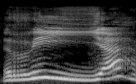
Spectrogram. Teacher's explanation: Ra baris bawah kena senyum. Kena baca dengan nipis. Tarqiq nama dia.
